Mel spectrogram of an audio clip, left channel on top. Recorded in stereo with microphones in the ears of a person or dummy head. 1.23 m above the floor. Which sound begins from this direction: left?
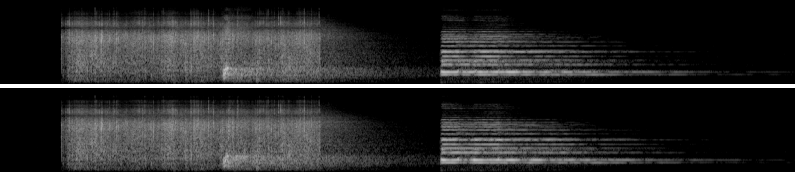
A whoosh, at 2.2 s.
